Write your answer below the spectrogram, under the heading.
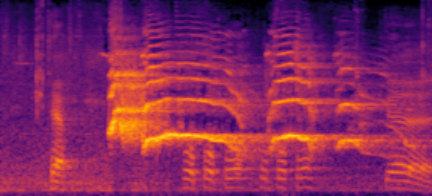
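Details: Finn, an extremely vocal dog in recall training with an e-collar in Chicago, gives high whining whimpers: a sharp yelp, then long sustained whines that slide slightly downward, a second rising-falling whine, and a lower closing whimper.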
